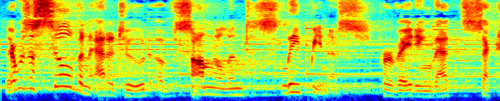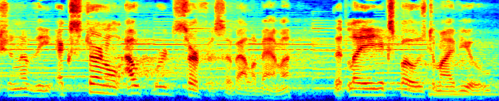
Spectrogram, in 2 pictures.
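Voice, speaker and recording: A man's voice: medium pitch, sing-song, moderate pace. A man narrating a first-person tale from a script in a wry, folksy, theatrical manner. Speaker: story narrator. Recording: long reverb, music behind the voice. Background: music.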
